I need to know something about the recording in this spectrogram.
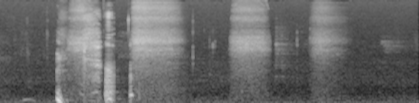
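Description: A young woman breathes heavily in her sleep.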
